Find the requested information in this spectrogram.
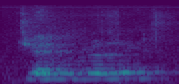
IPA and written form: ˈʤenrəli (generally)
